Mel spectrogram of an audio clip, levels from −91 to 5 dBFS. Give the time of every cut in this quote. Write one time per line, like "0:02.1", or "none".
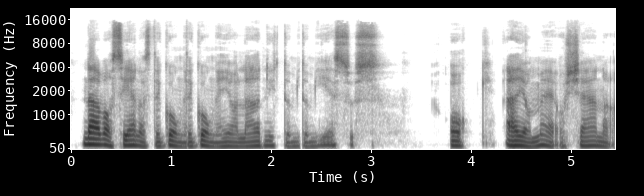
0:01.1
0:01.9
0:02.3
0:04.3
